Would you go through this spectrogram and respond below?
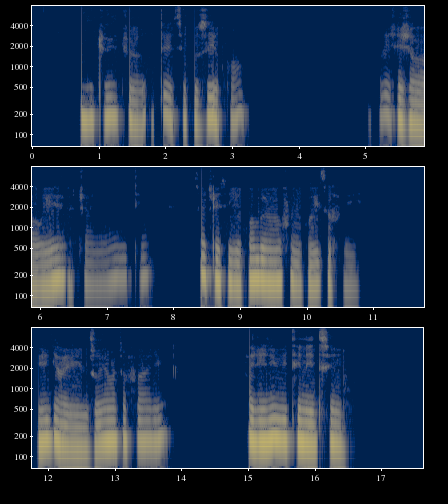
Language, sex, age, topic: Kinyarwanda, female, 25-35, health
